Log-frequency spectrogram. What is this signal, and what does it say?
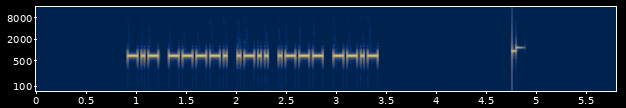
Morse code, heard as a keyed tone, about 36 wpm, 700 Hz. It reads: K9LJQ
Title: USA Call Signs - 5 Characters - 4x Character Spacing - 35wpm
